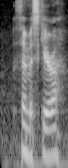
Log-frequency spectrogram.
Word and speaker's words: Themyscira: Um what's interesting is that how do you pronounce it? The, their island? – Themyscira? – Yeah. That Themyscira is um it's you know isolated.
